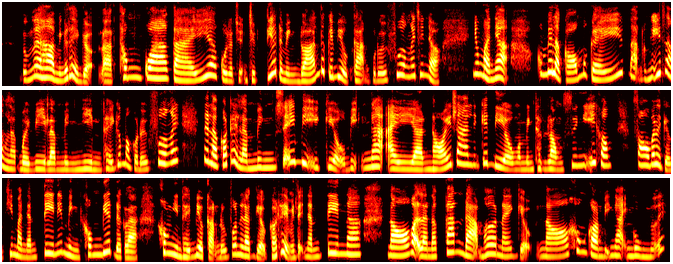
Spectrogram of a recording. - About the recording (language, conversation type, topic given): Vietnamese, podcast, Bạn cân bằng giữa trò chuyện trực tiếp và nhắn tin như thế nào?
- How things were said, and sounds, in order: none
